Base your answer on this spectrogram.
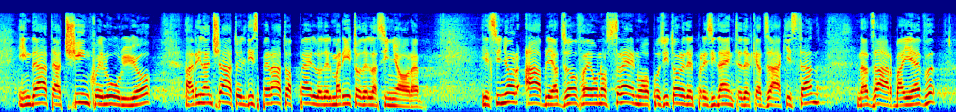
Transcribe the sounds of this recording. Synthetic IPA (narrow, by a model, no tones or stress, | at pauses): ind̪aːt̪aːt͡ʃiŋkweluʎːoarːilant͡ʃaːt̪oild̪ispeɾaːt̪oapːɛlːod̪elmaɾiːt̪od̪elːasiɲːoːɾa | ilsiɲːorabliad̪zofɛunost̪ɾɛːnoːpːozit̪oːɾed̪elpɾezid̪ɛnt̪ed̪elkad̪zakist̪anː | ad̪zarbajɛv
